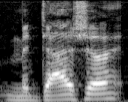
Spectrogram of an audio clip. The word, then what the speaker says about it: Medalla: madaga is finalizing again and by the way madaga is how it is is named after a a subway stop in buenos aires and madaga is how they they pronounce that so you have to say the ja for the double l if you speak uh rio platenze spanish anyway madaga is finalizing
